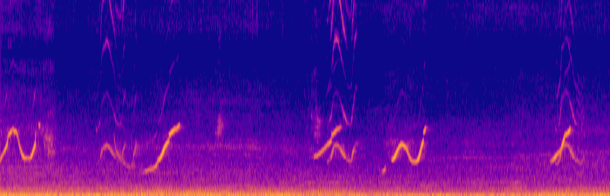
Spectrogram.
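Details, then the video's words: A hand-tame talking lovebird gives clear, sweeping whistles, wavy and rising, in short bursts about once a second, imitating a ringneck, over a steady low rumble. "Talking love birds Wistling like a Ringneck"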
